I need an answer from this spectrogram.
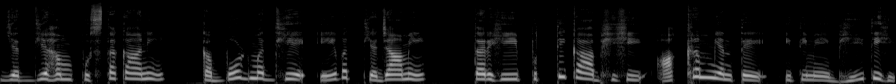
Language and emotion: Sanskrit, fearful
